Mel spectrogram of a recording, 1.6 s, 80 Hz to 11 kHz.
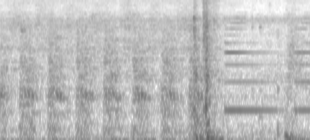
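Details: Car whose starter was replaced for a no-start, with a 2.4 V battery jump-started: the engine spins over at a steady six pulses a second but never fires. It is a crank-no-start, not a no-crank fault.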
